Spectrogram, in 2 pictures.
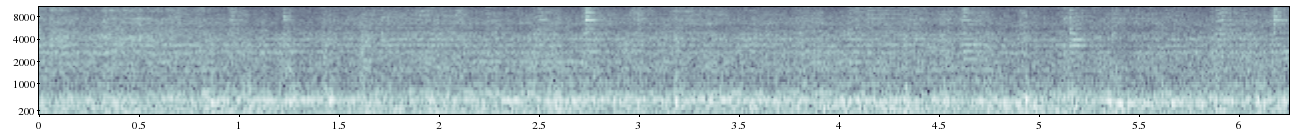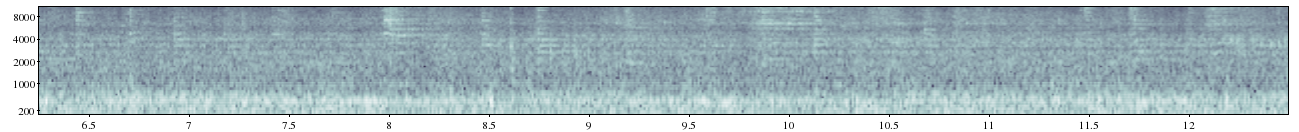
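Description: Steel wheels clank and squeal on the rails.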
